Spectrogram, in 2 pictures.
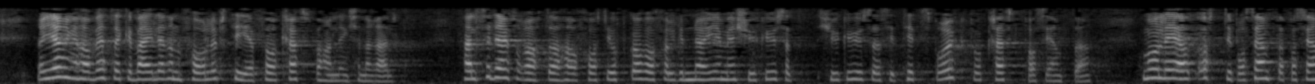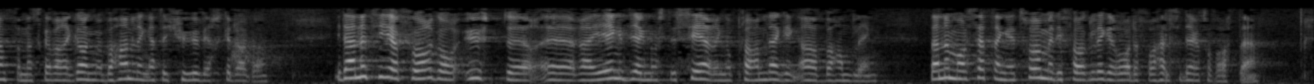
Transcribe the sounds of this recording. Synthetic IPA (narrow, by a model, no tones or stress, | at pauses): ʁɛjeːʁɪŋənhɑʁʋɛt̪ːɛɪkːəʋæɪleːd̪ənəfɔʁløːpst̪ʰiːəfɔʁkʰʁɛft̪bəhɑnd̪lɪŋʃɛnəʁɛlt̪ | hɛlsəd̪ɪʁɛk̚t̪ʊʁɑːt̪əɦɑʁfɔt̪ʰːɪʊpɡɑːʋəɔfœlɡənœʏəmɛʉkəʉs | çʉːkəhʉːsəsɪt̪ʰːɪt̪sbʁʉːkpʰɔkʰʁɛft̪pʰɑsɪɛnt̪ə | moːlɛɑt̪ɔt̪ːɪpʁʊsɛnt̪ɑːʋpʰɑsɪɛnt̪ənəskɑʋæːʁəɪɡɑŋːmɛːbəɦɑnd̪lɪŋɛt̪ʰːəçʉːəʋɪʁkəd̪ɑːɡəʁ | ɪd̪ɛnːət̪ʰiːɑfoːʁəɡoːɾʉːt̪əʁæɪɪŋd̪ɪɑɡnʊst̪ɪseːɾɪŋɔpʰlɑːnlɛɡɪŋɑʋbəɦɑnd̪lɪŋ | d̪̥ɛnːəmoːlsɛt̪ɪŋəɪt̪ʰʁuːmɛd̪ɪfɑːɡəlɪɡəɾoːd̪əfʁɔɦɛlsəd̪ɪɛk̚t̪ʰʊʁɑːt̪ə̰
